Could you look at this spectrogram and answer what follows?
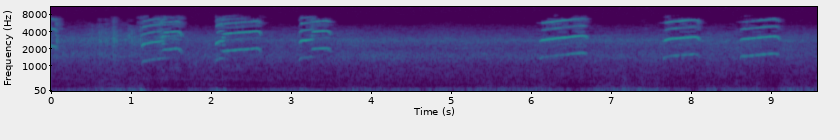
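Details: Bald eagle calls at the nest as the male seemingly arrives with an opossum. Three high, thin, stuttering squeals come in quick succession, then a pause of a few seconds, then three more similar piping calls, with a faint low rumble behind.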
